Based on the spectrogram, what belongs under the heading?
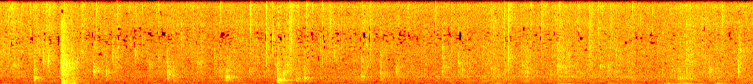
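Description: Besan boondi sizzling as they fry in hot oil in a pan. A wire-mesh skimmer stirs through them, scraping and knocking against the pan, with the sharpest knocks about a second in and about four seconds in.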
